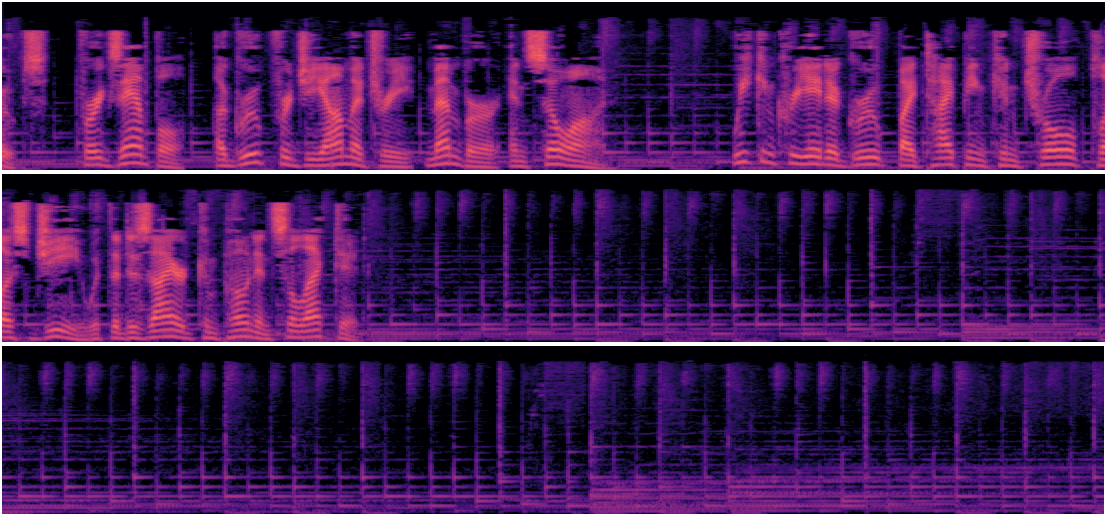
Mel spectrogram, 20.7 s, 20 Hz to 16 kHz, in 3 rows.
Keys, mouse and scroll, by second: 7.5 g.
